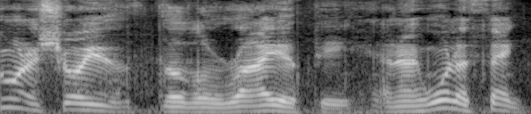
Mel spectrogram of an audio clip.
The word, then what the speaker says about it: Liriope: It's Liriope, not Liriope, although everyone in the South that I've heard says Liriope. Liriope is the correct, and it's coming back.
